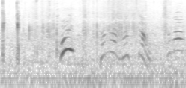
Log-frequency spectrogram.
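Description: A person's voice making short, wordless sounds that rise and fall in pitch, the loudest about a second in, with a few more soon after. There are two light clicks at the very start.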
